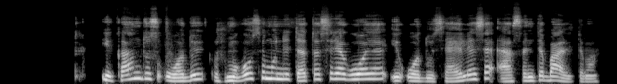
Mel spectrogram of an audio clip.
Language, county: Lithuanian, Klaipėda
